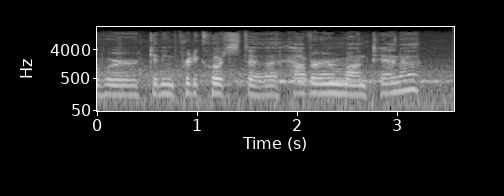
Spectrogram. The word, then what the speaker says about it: Havre: getting pretty close to having montana that's how the conductor said it so although you know come on if you're going to call it haver h-a-v-e-r not h-a-v-r-e there's no err it's re come on folks rant over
